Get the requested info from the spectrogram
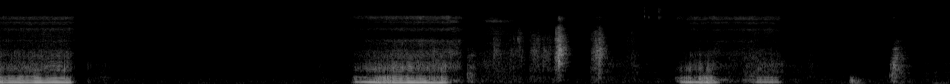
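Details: Old English Bulldog named Lucy asleep and snoring indoors: loud rumbling snores with strong low harmonics, each lasting about a second, separated by quiet breathing pauses, plus a few soft snuffles and clicks between breaths.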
